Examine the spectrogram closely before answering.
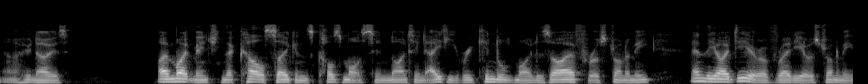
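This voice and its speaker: A man speaks fairly quickly with an Australian accent. His pitch is fairly low and his intonation fairly even. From Australia, Melbourne (Dandenong). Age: 60s. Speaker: radio technician and amateur radio astronomer. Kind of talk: interview, partly read from prepared notes.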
